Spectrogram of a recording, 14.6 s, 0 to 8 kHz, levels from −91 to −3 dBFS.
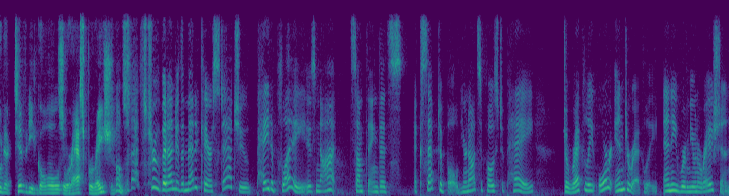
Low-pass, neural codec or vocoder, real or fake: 7.2 kHz; codec, 16 kHz, 0.8 kbps, ZipCodec; fake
